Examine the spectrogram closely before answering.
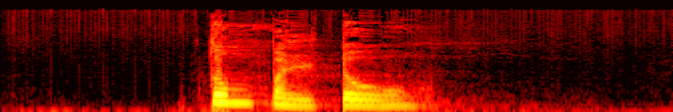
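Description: A woman speaks briefly and calmly into a microphone.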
